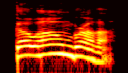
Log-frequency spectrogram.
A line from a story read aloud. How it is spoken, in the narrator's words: Ryder barks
